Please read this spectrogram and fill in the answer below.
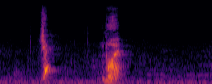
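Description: A woman crying: two short, catching sobs, the second a little longer and voiced, about two-thirds of a second apart.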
